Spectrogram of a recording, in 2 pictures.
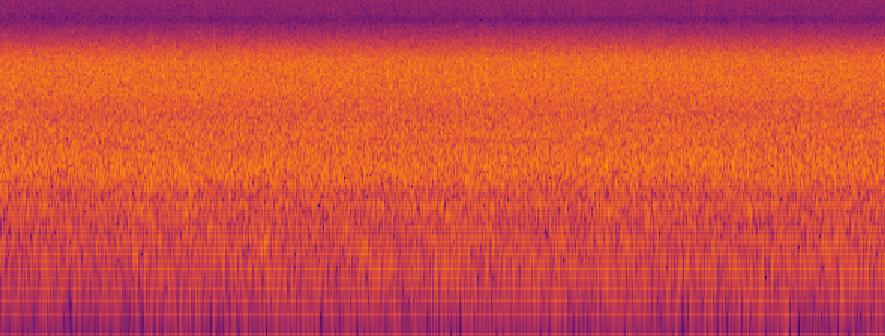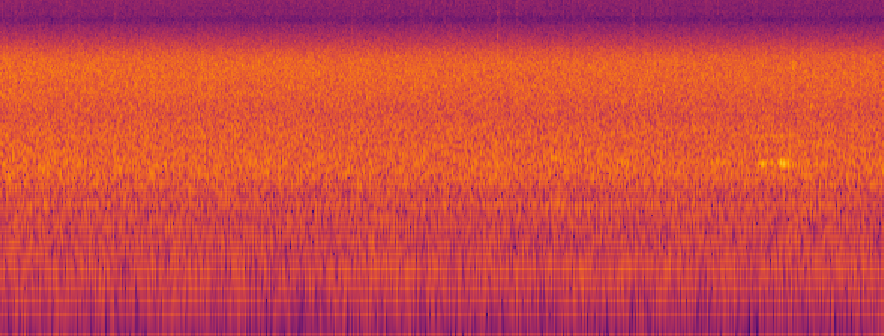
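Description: Steady rain falling on leaves and wet ground, an even hiss with no letup. There is one short louder tap near the end.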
